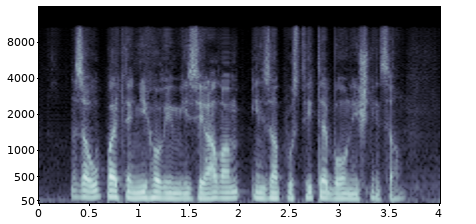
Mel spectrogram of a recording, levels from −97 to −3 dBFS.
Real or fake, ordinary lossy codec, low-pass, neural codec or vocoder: fake; none; 10.8 kHz; codec, 16 kHz in and 24 kHz out, 0.8 kbps, FocalCodec, streaming, 65536 codes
